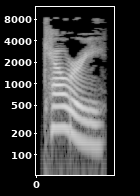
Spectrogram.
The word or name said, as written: khoury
